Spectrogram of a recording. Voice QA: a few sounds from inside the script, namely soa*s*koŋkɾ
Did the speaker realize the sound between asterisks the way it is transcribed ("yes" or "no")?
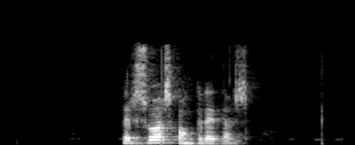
yes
